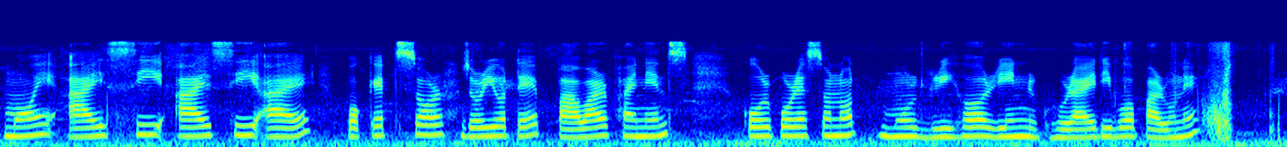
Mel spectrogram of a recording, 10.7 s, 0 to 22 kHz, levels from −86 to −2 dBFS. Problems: constant background noise, background conversations at intervals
